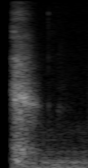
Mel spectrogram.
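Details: One sudden explosive sneeze with a fading breathy tail, from a collection of one person's allergy sneezes recorded throughout their birthday; sneeze.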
